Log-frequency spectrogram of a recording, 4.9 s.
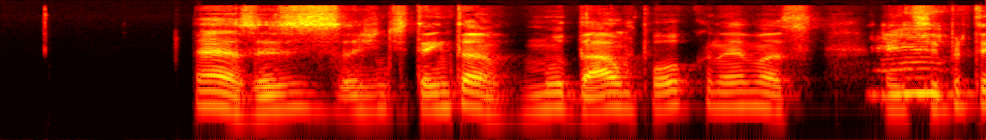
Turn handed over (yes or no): no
